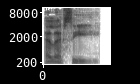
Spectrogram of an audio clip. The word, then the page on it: lse: British English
